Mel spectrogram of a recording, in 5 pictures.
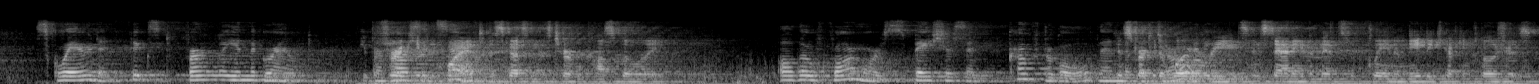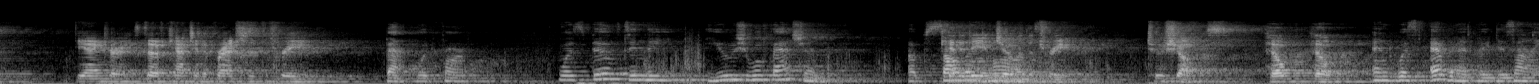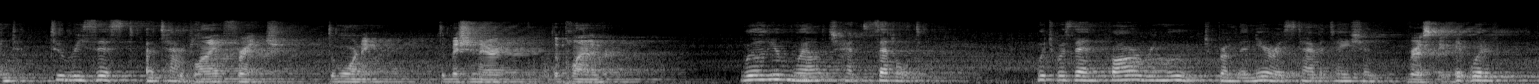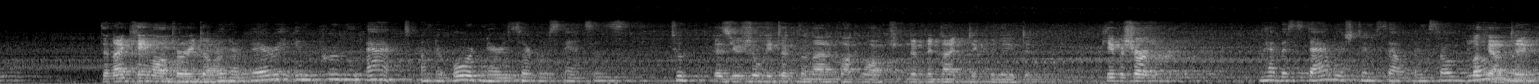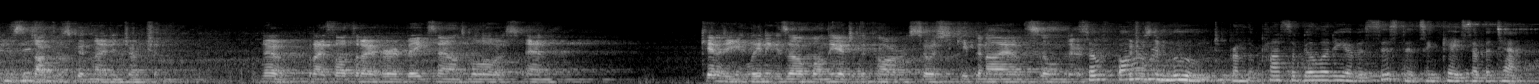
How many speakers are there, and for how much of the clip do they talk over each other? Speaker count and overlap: two, about 10%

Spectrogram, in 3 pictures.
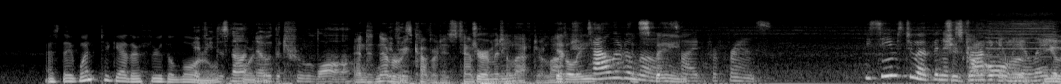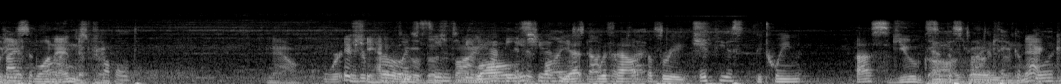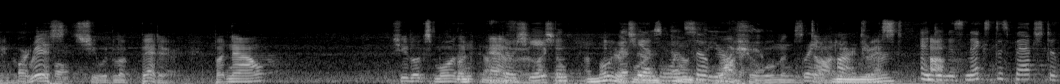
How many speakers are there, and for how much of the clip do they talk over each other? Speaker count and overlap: five, about 57%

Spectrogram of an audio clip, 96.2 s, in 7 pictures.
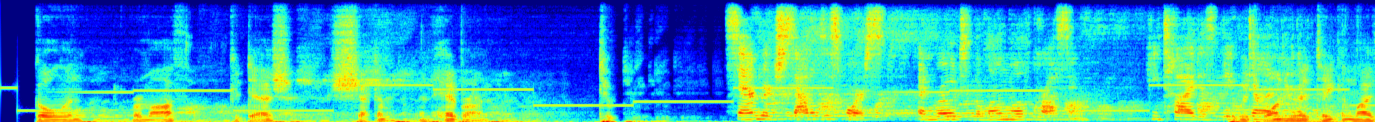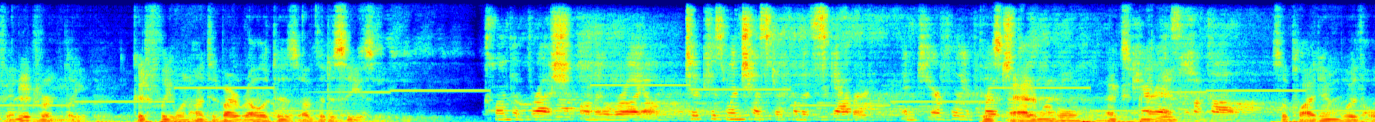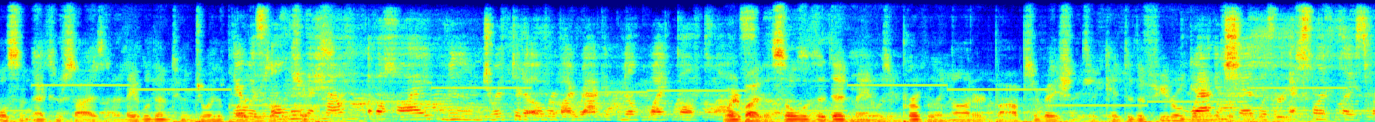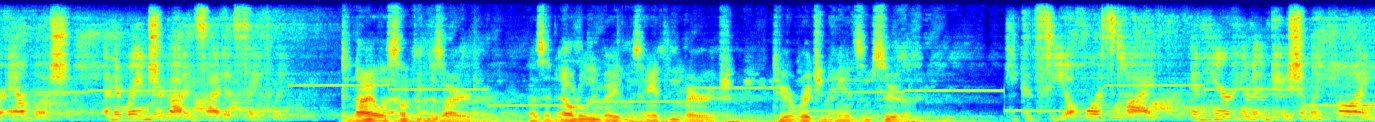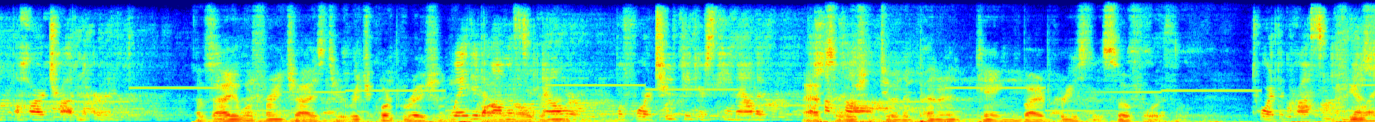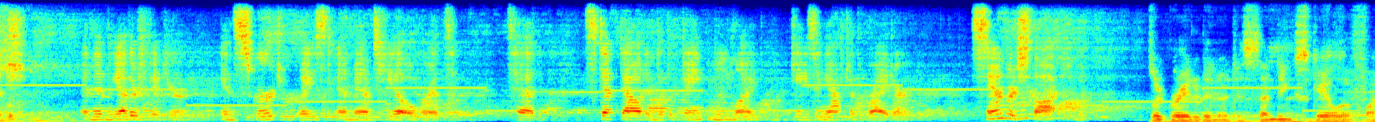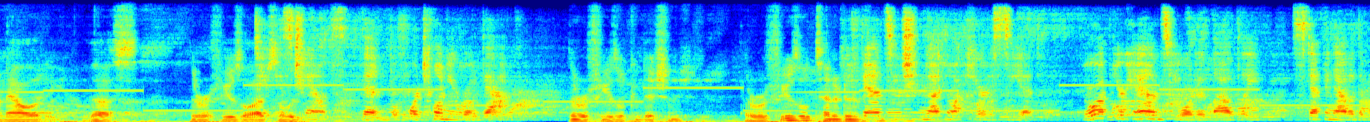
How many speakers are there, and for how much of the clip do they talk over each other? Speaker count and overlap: two, about 11%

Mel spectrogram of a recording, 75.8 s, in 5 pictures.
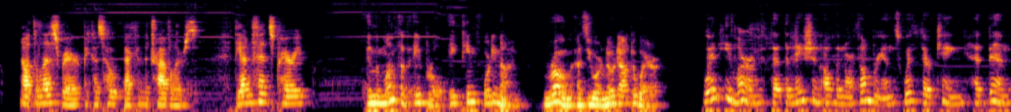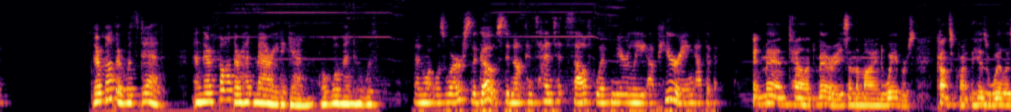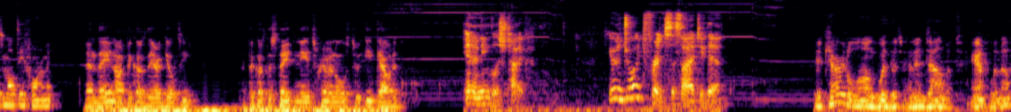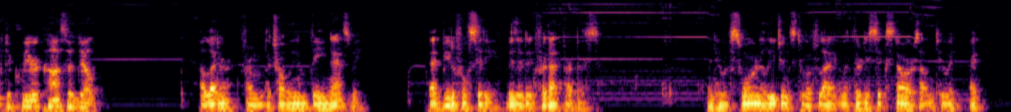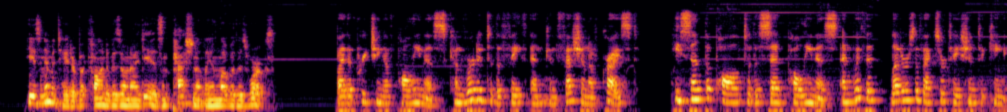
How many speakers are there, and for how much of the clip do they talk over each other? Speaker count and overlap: ten, no overlap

